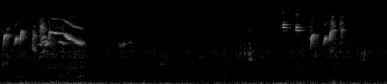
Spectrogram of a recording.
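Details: European goldfinch singing a bubbly, rapid twitter with slurred falling whistles, then after a quiet gap a second run of quick, high, tinkling notes.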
